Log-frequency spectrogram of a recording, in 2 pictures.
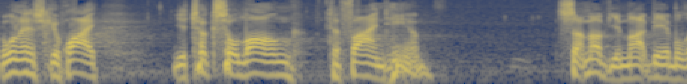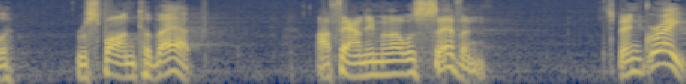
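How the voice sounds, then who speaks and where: The speaker moves at a fairly slow pace with lively intonation and long, frequent pauses. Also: man, fairly high pitch for a man. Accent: Arkansas. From US South, Arkansas. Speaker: pastor. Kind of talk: sermon. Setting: church.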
